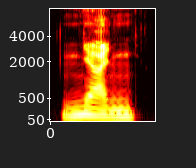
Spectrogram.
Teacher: Они образуются между средней частью спинки языка и твердым небом. Акустически они звучат более мягко, чем соответственные русские.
